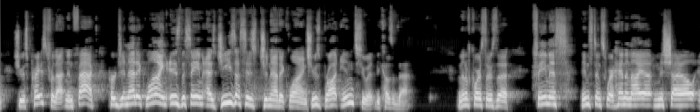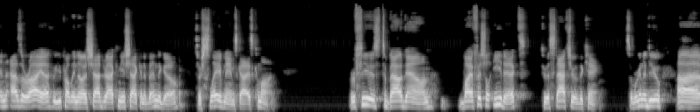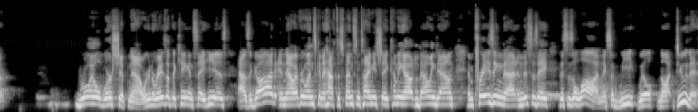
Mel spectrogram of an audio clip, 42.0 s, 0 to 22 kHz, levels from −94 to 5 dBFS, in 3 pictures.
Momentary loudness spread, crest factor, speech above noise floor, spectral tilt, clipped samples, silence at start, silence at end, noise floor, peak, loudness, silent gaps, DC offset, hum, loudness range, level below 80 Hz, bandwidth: 8 LU; 16 dB; 64 dB; -5 dB/octave; under 0.1%; 0 s; 0 s; -81 dBFS; 0 dBFS; -17 LUFS; none; under 0.1%; none; 5 LU; -72 dBFS; 17.5 kHz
